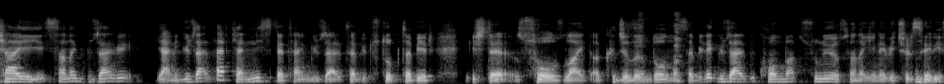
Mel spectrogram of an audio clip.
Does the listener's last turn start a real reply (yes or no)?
yes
